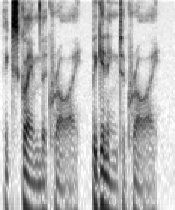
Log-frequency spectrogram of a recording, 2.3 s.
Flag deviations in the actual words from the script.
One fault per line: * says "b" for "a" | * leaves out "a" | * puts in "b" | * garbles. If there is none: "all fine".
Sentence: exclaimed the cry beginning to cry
all fine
